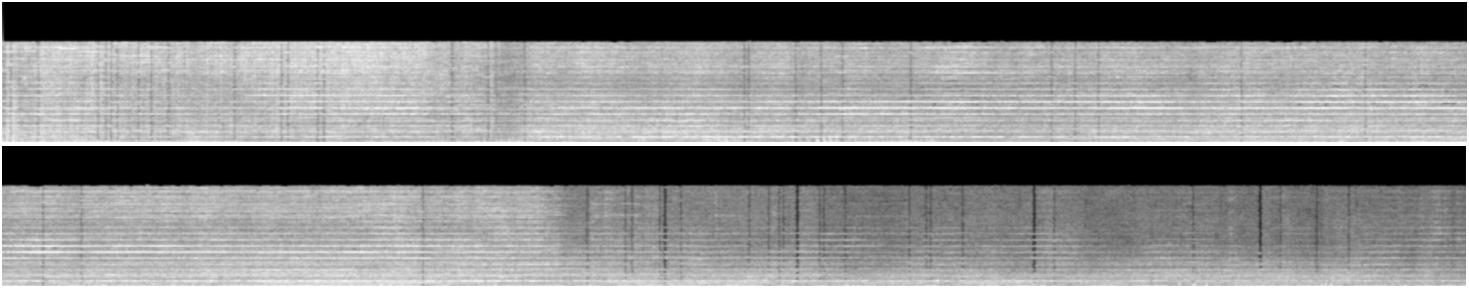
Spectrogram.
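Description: Loaded covered hopper cars rolling slowly along the rails, their steel wheels squealing in a set of steady high-pitched tones over a constant rumble. The sound becomes quieter about two-thirds of the way through as the cars move off.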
